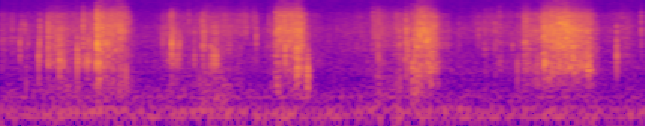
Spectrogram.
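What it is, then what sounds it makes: Gym chalk block being crumbled. A bare hand presses, rubs and crumbles a large, solid, powdery gray gym chalk block with the fingers and palm, and loose powder falls off. Dry, bright crunching and crackling comes in bursts, with the louder crumbles near the start, around two seconds, near three seconds and toward the end, over a quiet low hum.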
